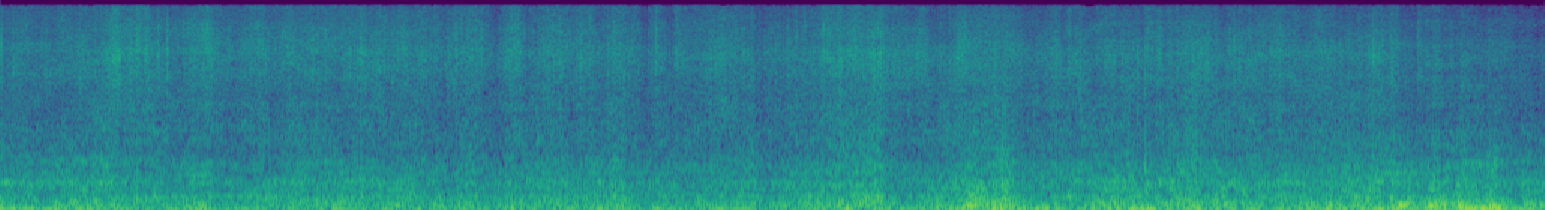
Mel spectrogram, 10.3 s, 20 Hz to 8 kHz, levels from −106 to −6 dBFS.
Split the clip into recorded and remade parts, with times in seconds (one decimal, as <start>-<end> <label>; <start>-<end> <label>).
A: 0.0-2.8 remade; 2.8-4.5 recorded; 4.5-4.9 remade; 4.9-5.4 recorded; 5.4-10.3 remade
